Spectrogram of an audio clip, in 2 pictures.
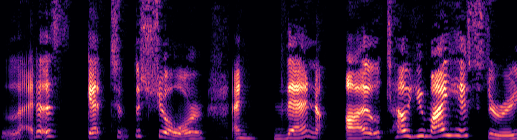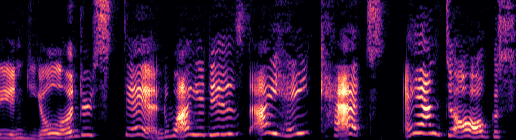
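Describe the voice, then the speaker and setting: A woman puts on a character voice, high-pitched and shaky, speaking very slowly with very wide swings in pitch. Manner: trembling with emotion, pale with passion.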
